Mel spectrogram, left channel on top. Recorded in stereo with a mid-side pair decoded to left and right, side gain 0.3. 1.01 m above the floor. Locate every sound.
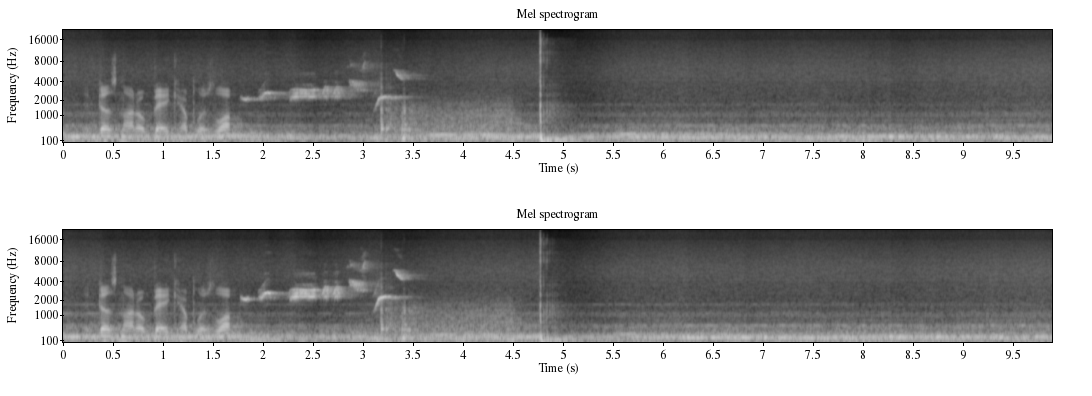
0.2 s a man speaking: 5° right, 0.7 m
1.8 s a bird: 65° right, 1.1 m
3.2 s footsteps: 25° left, 6.5 m
4.8 s a thud: 60° left, 2 m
